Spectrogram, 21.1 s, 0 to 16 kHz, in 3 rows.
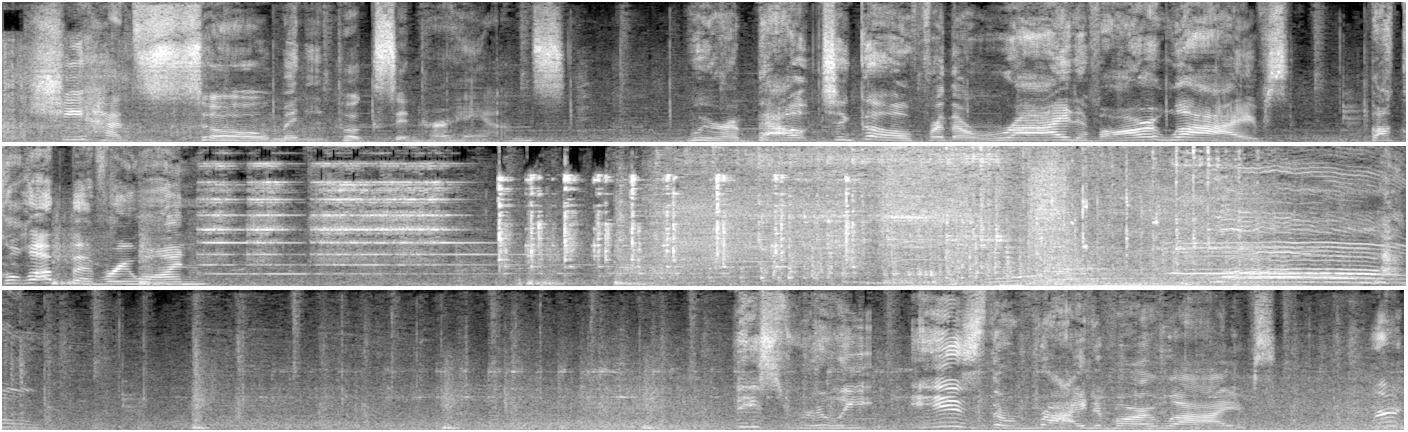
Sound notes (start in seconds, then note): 7.9 bell ringing; 9.4 rollercoaster machinery clinking; 15.2 rollercoaster speeding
